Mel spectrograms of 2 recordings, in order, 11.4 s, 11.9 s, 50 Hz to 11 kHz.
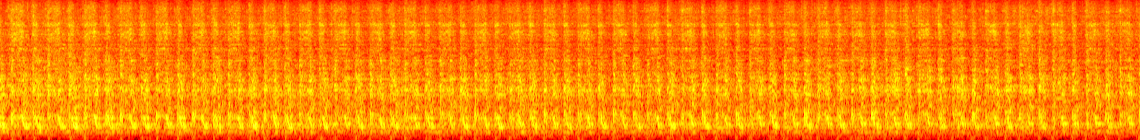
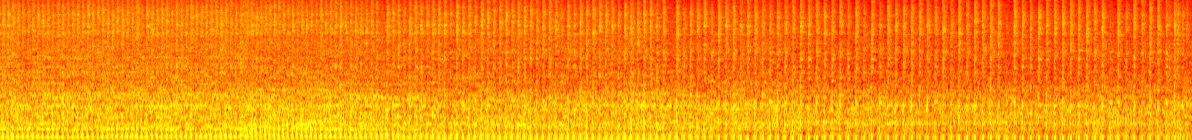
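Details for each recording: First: Cub Cadet i1050 zero turn left outside for years, cranking on an auxiliary tank: steady fast starter churn, about three beats a second, never fires. Fuel reaches the pump, and a clogged carburetor was suspected. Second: Cub Cadet i1050 zero turn with new push rods and fresh ethanol-treated gas: the small engine chugs steadily with a rapid putter. Owner says it sounds a little rough and blames old bad gas left in the tank.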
